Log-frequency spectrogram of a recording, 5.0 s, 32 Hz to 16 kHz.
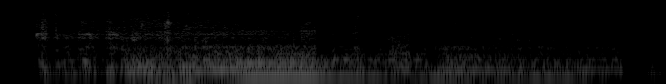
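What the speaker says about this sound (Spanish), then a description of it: "Ahora quiero arrancar el coche" The engine of a 1997 Honda CR-V starts with a short crank, then settles into a low, steady idle rumble close by before cutting off.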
